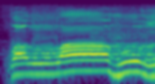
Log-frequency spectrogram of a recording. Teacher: wallah lam jalalah maka kita baca tafkhim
